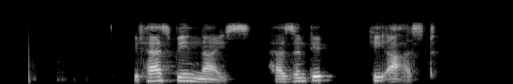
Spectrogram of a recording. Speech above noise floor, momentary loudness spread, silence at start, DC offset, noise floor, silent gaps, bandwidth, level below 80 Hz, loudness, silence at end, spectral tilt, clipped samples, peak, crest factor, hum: 46 dB; 14 LU; 1.35 s; under 0.1%; -64 dBFS; 2.56-2.68 s, 3.37-3.68 s; 7.4 kHz; -60 dBFS; -18 LUFS; 0.8 s; -3.5 dB/octave; under 0.1%; -2 dBFS; 20 dB; none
